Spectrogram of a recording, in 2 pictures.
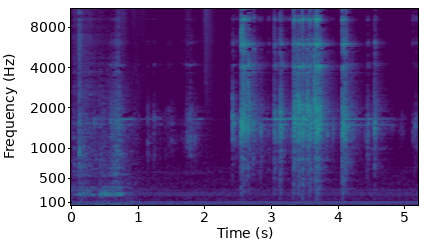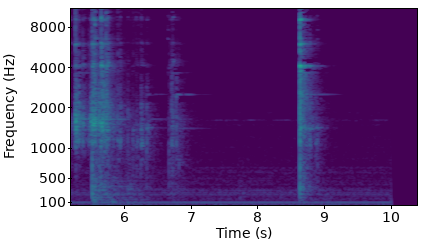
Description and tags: Holding a cut of tea with shaky hands, it sounds a bit like a nervous person.
hands, shaky, holding, liquid, cup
